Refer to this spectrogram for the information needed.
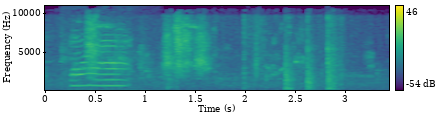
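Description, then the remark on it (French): A cat gives one clear, fairly loud meow at the entrance to a greenhouse in a horticultural garden in Béthune, followed by a few soft clattering knocks like a door or cupboard moving. “Bonjour le chat.”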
